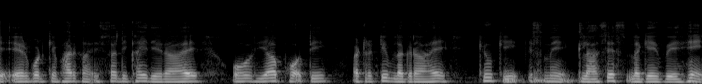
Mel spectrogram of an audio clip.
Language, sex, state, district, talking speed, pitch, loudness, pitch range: Hindi, male, Bihar, Darbhanga, 195 wpm, 135 Hz, -29 LUFS, 130-145 Hz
